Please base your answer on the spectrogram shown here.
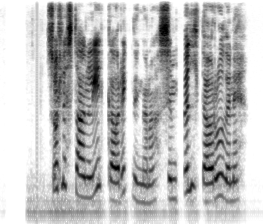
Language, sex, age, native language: Icelandic, other, 13, Icelandic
